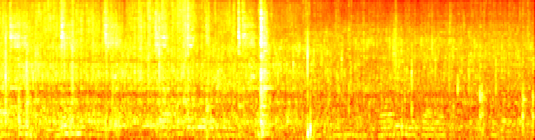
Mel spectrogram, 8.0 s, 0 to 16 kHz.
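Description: About 700 grams of chicken pieces frying in a pan for a desi butter chicken, giving a steady, dense sizzle with a few soft utensil clinks and scrapes throughout.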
